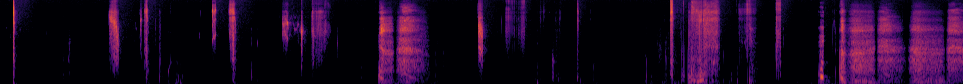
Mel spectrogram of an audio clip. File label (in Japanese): キス; マゾハーレム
